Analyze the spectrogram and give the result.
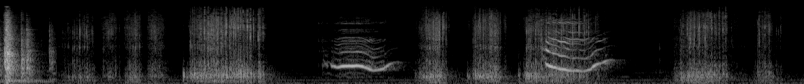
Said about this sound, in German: Hungrig? Dann isst doch ein Apple.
